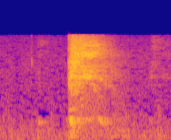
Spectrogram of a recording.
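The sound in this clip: A single sharp sneeze bursts out alone, a sudden breathy blast that fades within about half a second after a quiet lead-in.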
